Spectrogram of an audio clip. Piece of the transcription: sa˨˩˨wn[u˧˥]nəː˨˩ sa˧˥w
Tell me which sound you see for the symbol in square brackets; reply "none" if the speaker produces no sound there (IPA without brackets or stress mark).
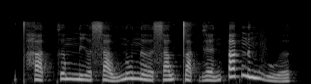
u˧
